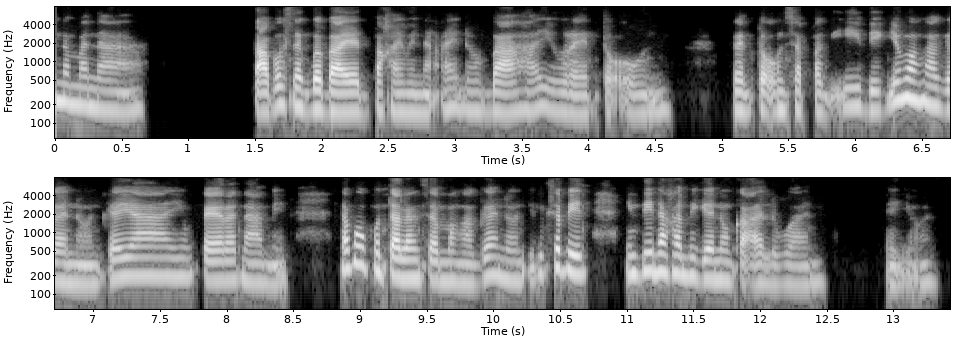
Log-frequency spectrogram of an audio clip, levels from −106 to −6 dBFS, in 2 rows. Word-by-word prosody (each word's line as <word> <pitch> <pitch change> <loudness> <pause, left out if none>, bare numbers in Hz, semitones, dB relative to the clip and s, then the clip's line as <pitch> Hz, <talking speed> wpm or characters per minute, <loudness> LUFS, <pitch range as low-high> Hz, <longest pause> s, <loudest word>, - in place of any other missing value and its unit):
naman 200 -3 0
na 170 - -2 1.1
tapos 195 +6 +5
nagbabayad 160 -4 +5
pa 160 +2 -2
kami 155 -1 -4
ng 150 - -5
ano, 170 -2 -6
bahay 160 +3 0
'yong 160 - -5
rent 145 -2 -4
to - - -3
own. 145 +3 -6 0.5
Rent 165 -2 -1
to - - +4
own 165 - -2
sa 165 - -2
Pag-Ibig 170 +2 -5
'yong 250 +2 +5
mga 200 -2 +2 0.2
gano'n, 150 -1 -3
kaya 200 +1 0
'yong 195 +1 -7
pera 175 -2 +3
namin 160 -4 -4 0.4
napupunta 240 -10 +5
lang 185 0 +2
sa 175 -2 0
mga 160 -2 -4
gano'n, 190 -3 -3
ibig 215 - -7
sabihin 230 -6 +4 0.3
hindi 215 +3 +1
na 235 - +6
kami 205 -2 +1
gano'n 175 -1 +1
kaalwan, 150 0 -3 0.5
ayon. 80 - -8
170 Hz, 170 wpm, -23 LUFS, 155-200 Hz, 1.1 s, na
